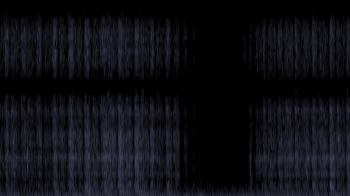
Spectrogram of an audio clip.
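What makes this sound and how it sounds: A blue Sharpie felt tip is rubbed in coloring strokes across a thin white coloring page on a plastic clipboard. It makes a steady, bright, scratchy rasp of quick back-and-forth strokes, about two and a half per second, with a softer lull just past the middle before the strokes pick up again.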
